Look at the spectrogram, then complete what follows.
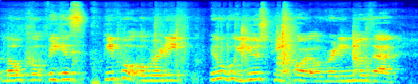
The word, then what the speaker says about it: Pinkoi: Yeah, it's called Pinkoi. Pinkoi? How do you spell that?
